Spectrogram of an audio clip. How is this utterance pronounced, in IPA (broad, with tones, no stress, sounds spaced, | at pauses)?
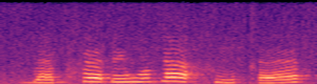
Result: b ɛ˨˩˦ b f ɛ˥˧ ɗ ɪ˧˥ w ʊ˧˥ ɡ æ˥˧ ʔ f i˨˩˦ tʰ ɛ˩˥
